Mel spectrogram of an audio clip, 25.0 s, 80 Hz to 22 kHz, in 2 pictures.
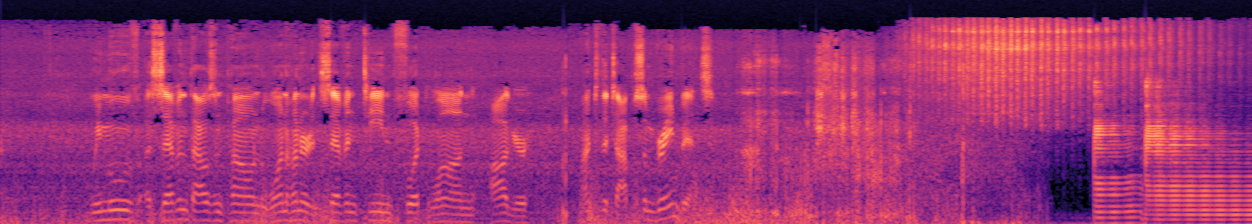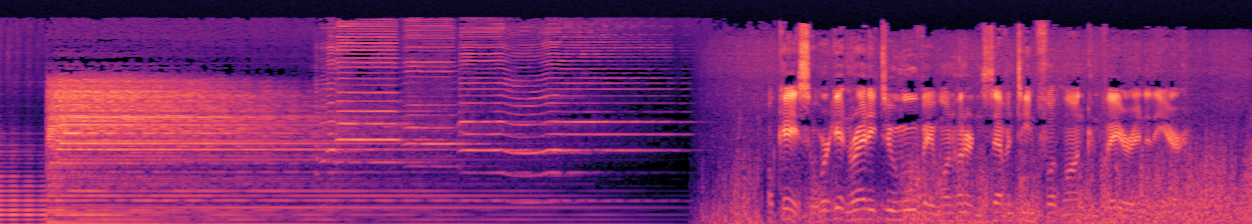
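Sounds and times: distorted electric guitar music: 10.8s - 19.4s.

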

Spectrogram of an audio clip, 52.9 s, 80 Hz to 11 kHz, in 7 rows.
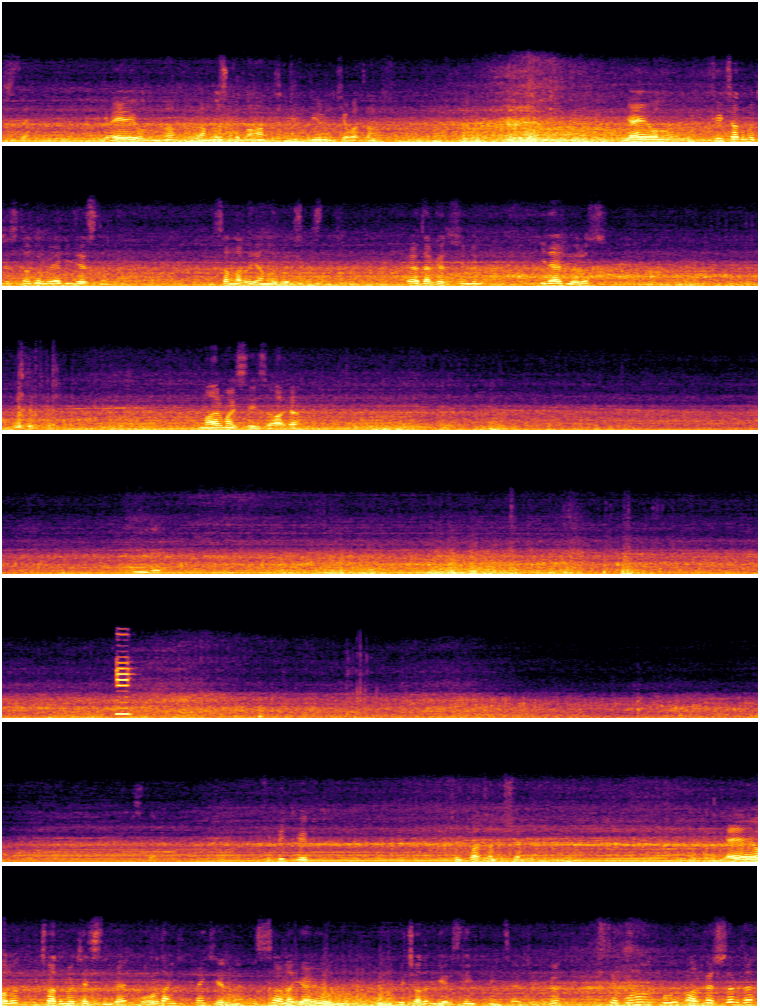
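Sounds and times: wind noise on microphone: 0.0s - 11.7s, 13.6s - 17.1s, 18.1s - 38.1s, 39.6s - 52.9s
low road rumble: 0.0s - 52.9s
motorbike engine running: 31.3s - 31.8s.

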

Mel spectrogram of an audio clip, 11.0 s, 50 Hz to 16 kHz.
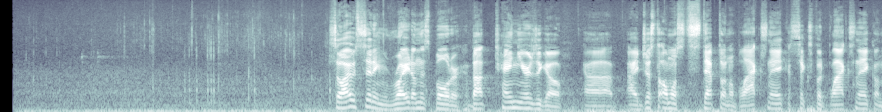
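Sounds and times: low rumble on microphone: 0.2s - 11.0s
dry leaves crunching underfoot: 0.4s - 5.5s.

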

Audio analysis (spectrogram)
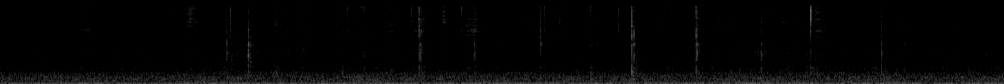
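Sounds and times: cards being shuffled: 1.6s - 9.7s.

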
